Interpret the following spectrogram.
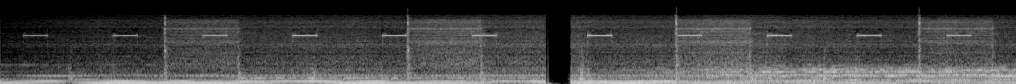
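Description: Film soundtrack: a steady low drone under a short high beep that repeats about one and a half times a second, like a hospital patient monitor, with a hiss that swells every two to three seconds. All sound cuts out for an instant about halfway through.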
